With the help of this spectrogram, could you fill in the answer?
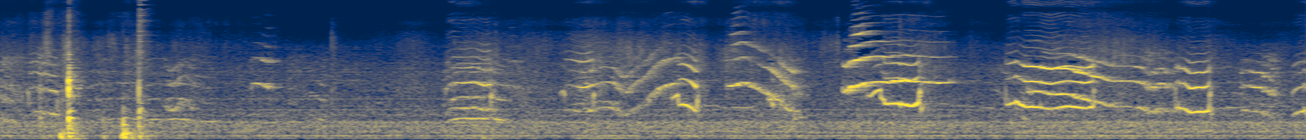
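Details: Day-old Rottweiler puppy crying while its tail and dewclaws are done indoors: thin, high, arching squeals and whimpers, rising then falling, repeated in uneven bursts, with a couple of sharp knocks at the start and faint room hum.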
